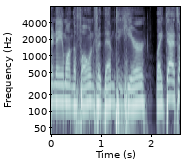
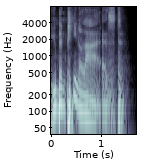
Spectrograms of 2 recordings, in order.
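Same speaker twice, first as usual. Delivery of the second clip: put-on preachy old teacher delivery; 4 semitones lower, 4 dB quieter than usual. Speaker doing his old teacher's catchphrase, imitating his old teacher. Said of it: "he would talk like he would talk like this".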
